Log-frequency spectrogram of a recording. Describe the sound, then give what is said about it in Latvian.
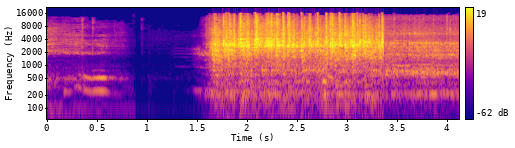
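A blender's blades grinding frozen berries into a powdery mass, a loud, steady, harsh whirring roar that starts after brief talk and a short silence, then drops slightly in level near the end. “Tas skaļums ir, kamēr oga ir vēl kā oga, tad viņš tur ar tiem asmeņiem tā ir troksni.”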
